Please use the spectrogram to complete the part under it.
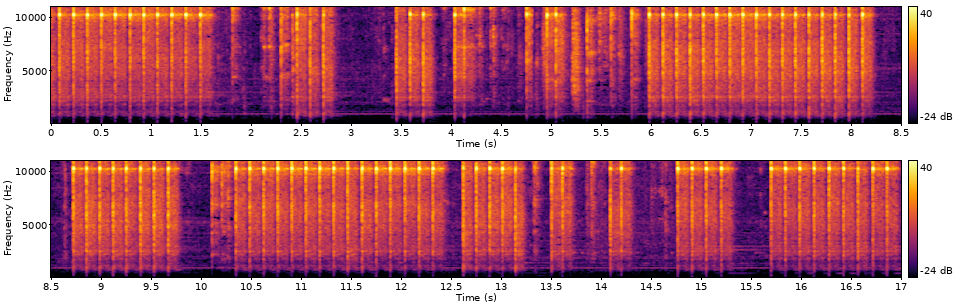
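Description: A hammer rapidly strikes hot metal on an anvil with sharp ringing clangs.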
